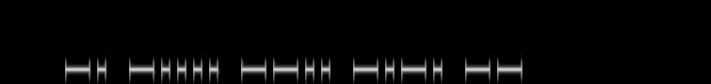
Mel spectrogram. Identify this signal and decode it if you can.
Morse code, heard as a keyed tone, about 15 wpm, 700 Hz. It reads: N6ZCM
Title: USA Call Signs - 5 Characters - 15wpm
